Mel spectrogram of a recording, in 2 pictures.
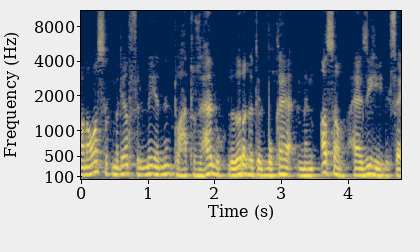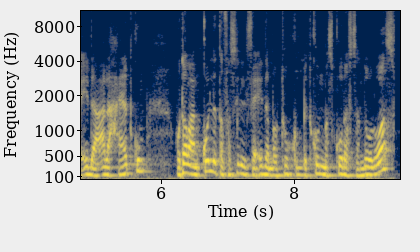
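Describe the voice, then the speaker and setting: A man's voice: on the high side, darkish tone. A man with an Egyptian accent hosts his channel, giving casual spiritual how-to instructions, often calling out to viewers and answering his own questions. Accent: Egyptian Arabic. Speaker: YouTube channel host.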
